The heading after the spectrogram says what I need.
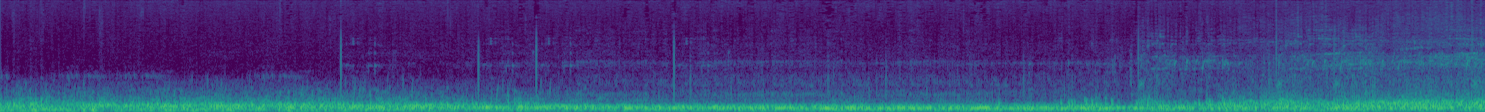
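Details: Stomach growling (borborygmi) recorded up close from an adult's abdomen: continuous low rumbling and gurgling moans.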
